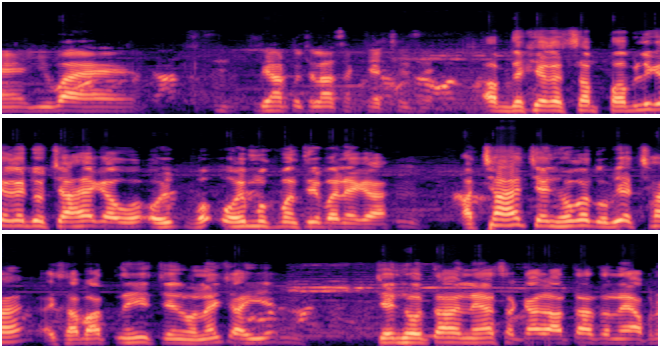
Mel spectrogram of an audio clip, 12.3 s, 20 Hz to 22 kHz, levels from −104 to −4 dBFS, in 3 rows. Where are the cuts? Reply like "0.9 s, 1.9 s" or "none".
none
